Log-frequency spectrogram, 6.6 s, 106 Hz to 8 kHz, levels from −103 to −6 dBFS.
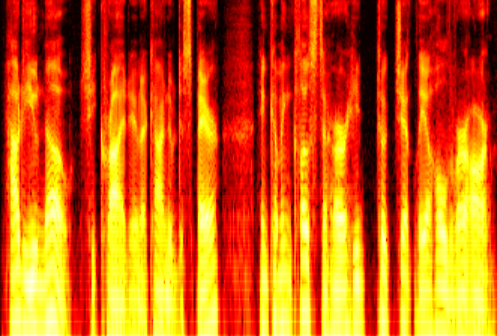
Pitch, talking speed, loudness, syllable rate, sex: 95 Hz, 210 wpm, -19 LUFS, 4.9 syllables/s, male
